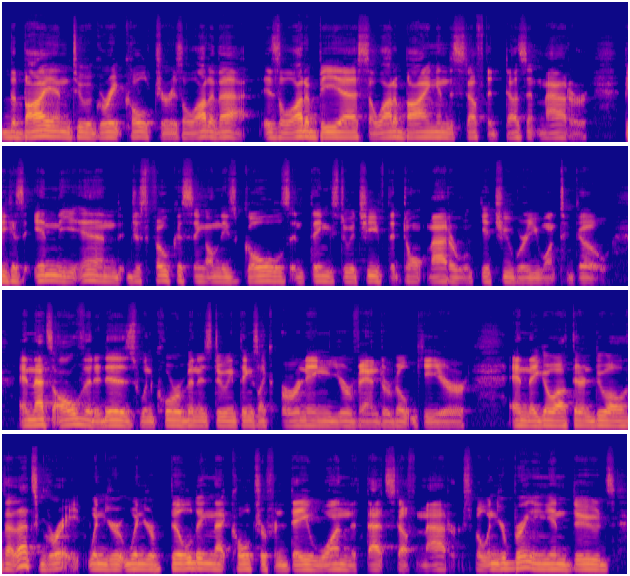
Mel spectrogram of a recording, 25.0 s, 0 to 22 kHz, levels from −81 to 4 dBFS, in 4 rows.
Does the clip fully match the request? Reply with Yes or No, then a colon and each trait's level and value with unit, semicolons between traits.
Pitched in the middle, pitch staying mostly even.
No: low, 105 Hz; narrow, 2.0 semitones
